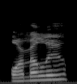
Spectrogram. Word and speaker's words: Ormolu: I was like, how do you pronounce that? It's apparently Ormolu, and it's the 18th century gilding technique for applying finely ground high carat gold mercury amalgam.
